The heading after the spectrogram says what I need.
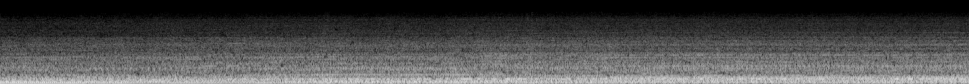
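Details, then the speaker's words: Land Pride 2672 brush mower driven at the recommended 250 RPM on the PTO, after starting at lower RPM with clanking: a deep, even drone and steady low rumble with no knocking or clanking, normal running at rated PTO speed. "Recommended at 250 RPM on the PTO."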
